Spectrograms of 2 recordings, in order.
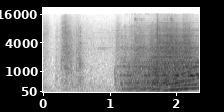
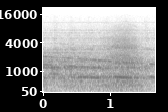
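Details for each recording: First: Sparta Maxx 70 e-bike, converted in 2015, 48V front hub motor, recently replaced Silverfish battery: from standstill the motor stutters and vibrates, then whines up in pitch and runs strongly once moving; owner suspects controller or phase wiring, not the motor. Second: Sparta Maxx 70 e-bike with 48V front hub motor, after the broken yellow wire was repaired with heat-shrink: a steady, even electric whine at full throttle with no stutter; normal hub motor run, problem solved.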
